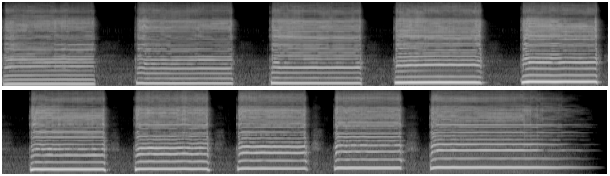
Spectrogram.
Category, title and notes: Music > Solo instrument
MUSCInst-Blue Snowball Microphone, CU Kazoo, Scale Nicholas Judy TDC
A kazoo scale.
Blue-brand, Blue-Snowball, scale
